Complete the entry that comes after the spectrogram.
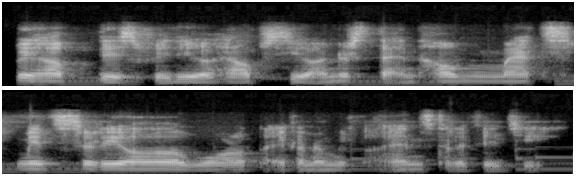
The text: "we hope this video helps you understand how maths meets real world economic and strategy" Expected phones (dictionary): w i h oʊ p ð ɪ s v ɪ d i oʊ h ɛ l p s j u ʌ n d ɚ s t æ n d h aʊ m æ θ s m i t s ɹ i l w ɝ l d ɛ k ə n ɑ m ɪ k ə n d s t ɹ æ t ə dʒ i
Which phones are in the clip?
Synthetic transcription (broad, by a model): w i h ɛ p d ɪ s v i d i oʊ h ɛ l p s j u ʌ n d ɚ s t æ n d h aʊ m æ t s m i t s ɹ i l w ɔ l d ɛ k ə n ɑ m ɪ k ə n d s t ɹ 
